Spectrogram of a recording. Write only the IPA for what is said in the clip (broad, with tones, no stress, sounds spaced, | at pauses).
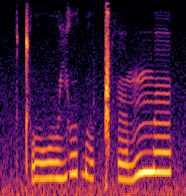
tʼ u˩ w u˩ j u˥ ɠ u˩ ǁʰ ø˩ mː ø˥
